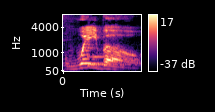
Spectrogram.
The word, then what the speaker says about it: Weibo: we boy human muck believe it or not is Weibo Weibo go go go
